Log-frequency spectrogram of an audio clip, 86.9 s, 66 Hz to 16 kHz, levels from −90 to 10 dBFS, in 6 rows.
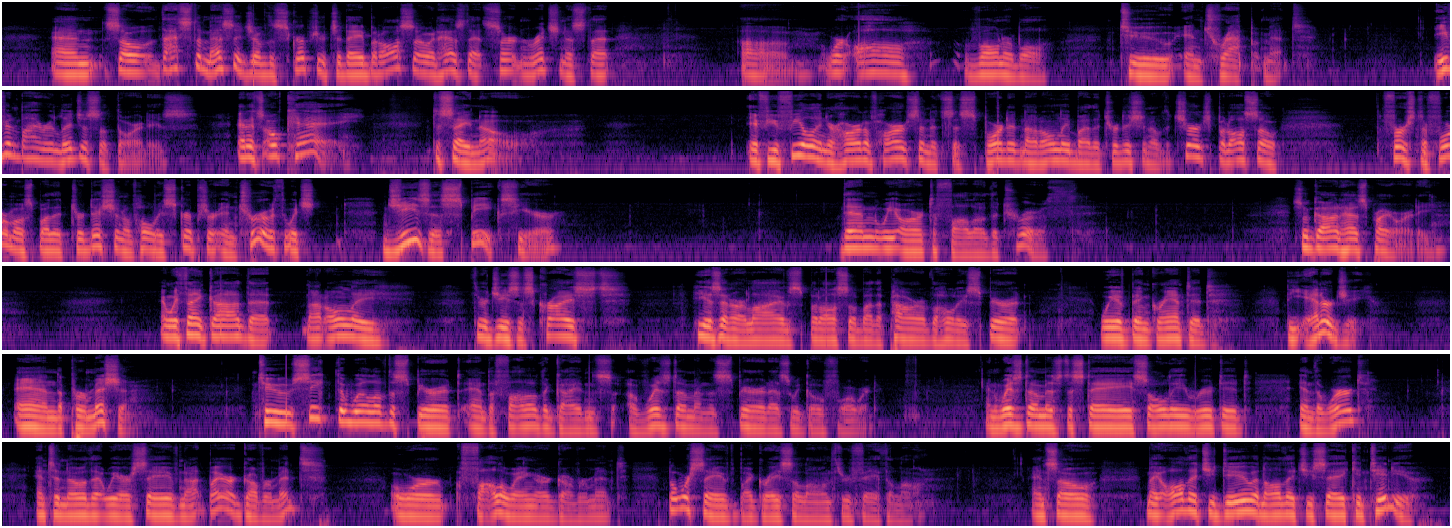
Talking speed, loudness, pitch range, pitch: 125 wpm, -23 LUFS, 120-160 Hz, 140 Hz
